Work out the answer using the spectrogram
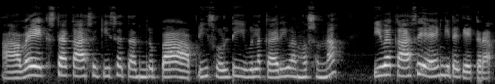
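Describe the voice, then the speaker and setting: Woman doing shrill scolding women. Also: fast talker, sharp tone. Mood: grumbling. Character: bickering Tamil village women, high and shrill. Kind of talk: cartoon voice acting.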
